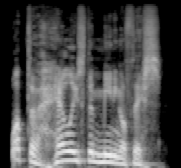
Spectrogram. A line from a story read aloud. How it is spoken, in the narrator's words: He howled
